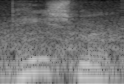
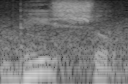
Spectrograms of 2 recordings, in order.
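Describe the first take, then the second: First: The full 'shm' consonant cluster is pronounced. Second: The cluster is simplified to a single 'sh' sound. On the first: "Bhishma in Hindi" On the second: "pronounced as Bhisho"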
